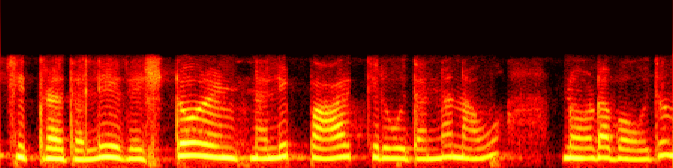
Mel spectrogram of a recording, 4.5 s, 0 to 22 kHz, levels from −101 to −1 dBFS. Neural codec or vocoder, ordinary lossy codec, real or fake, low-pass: none; Opus, 16 kbps; real; 5.4 kHz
